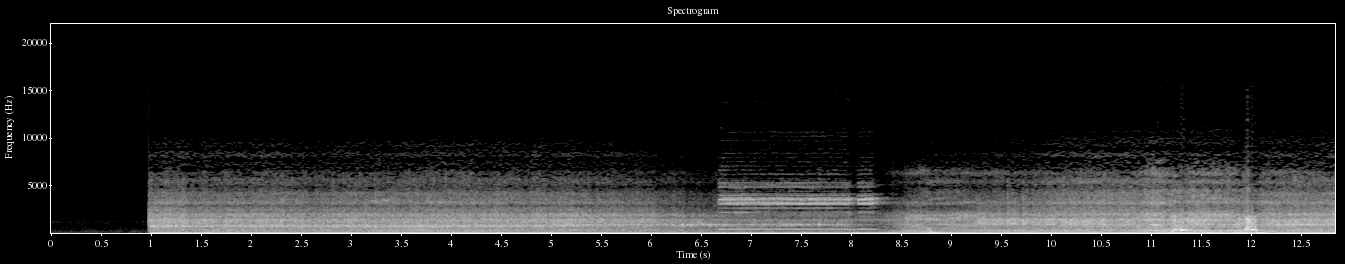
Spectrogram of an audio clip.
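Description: A motorcycle engine roars steadily while riding.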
